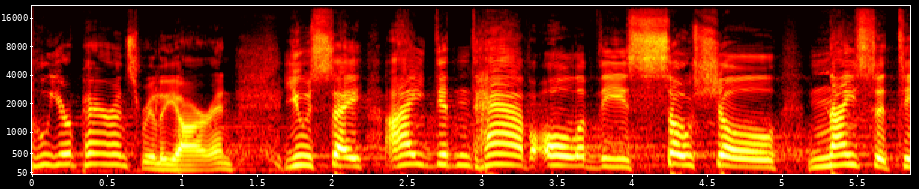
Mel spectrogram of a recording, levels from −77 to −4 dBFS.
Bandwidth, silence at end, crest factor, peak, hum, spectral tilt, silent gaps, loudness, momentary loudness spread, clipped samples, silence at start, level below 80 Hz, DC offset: over 20 kHz; 0 s; 14 dB; -2 dBFS; none; -3 dB/octave; none; -15 LUFS; 7 LU; under 0.1%; 0 s; -54 dBFS; under 0.1%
